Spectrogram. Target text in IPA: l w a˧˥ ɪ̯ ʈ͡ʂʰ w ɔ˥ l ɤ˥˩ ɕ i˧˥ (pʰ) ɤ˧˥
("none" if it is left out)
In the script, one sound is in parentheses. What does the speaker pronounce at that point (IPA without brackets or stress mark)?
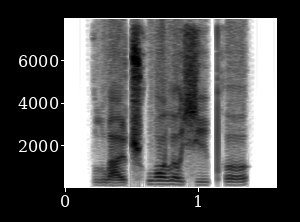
pʰ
